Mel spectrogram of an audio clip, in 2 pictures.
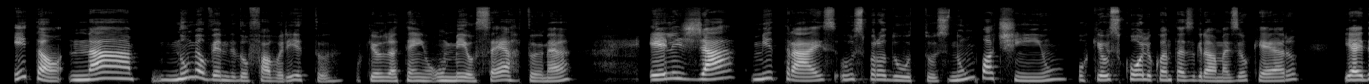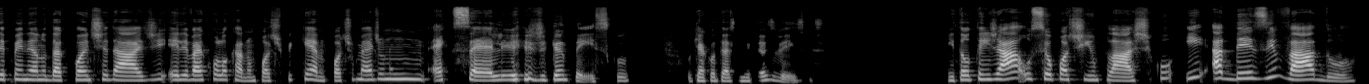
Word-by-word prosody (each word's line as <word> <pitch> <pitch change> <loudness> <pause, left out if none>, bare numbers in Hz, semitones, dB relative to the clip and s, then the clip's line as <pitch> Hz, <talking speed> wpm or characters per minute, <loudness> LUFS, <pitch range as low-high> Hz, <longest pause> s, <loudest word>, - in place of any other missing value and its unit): Então, 250 - +2
na 260 +6 +5 0.2
no 210 +7 -2
meu 325 -3 -1
vendedor 190 -6 -4
favorito, 165 0 -6 0.2
porque 170 +1 -11
eu 170 0 -1
já 160 -1 -1
tenho 170 0 -5
o 170 +3 -4
meu 170 -2 -1
certo, 180 -2 -3
né, 165 +10 -2 0.8
ele 240 +6 +4
já 240 +6 +5 0.2
me 250 +6 -3
traz 190 -5 +2
os 225 +3 -4
produtos 180 -7 -7
num 220 - -5
potinho. 220 - -4
Porque 205 +1 -6
eu 200 - +2
escolho 225 0 -1
quantas 200 -1 -4
gramas 165 -3 -3
eu 185 +1 -7
quero 175 +4 -3 0.5
e 205 - 0
aí 205 0 +8
dependendo 225 -1 -3
da 200 -1 +1
quantidade, 210 0 +1
ele 215 0 -2
vai 210 -1 +3
colocar 215 -2 -4
num 165 +1 -10
pote 175 -1 -7
pequeno, 220 -4 -3
pote 180 +6 -7
médio, 225 +1 -3
num 245 -1 -2 0.3
XL 210 +5 +2
gigantesco. 205 - -6 0.6
O - - -17
que - - -4
acontece 160 -1 -5
muitas 180 +5 -8
vezes. 460 - -14 1.2
Então 210 +4 -2
tem 235 +2 -3
já 245 +5 +8
o 255 - -7
seu 245 -1 +1
potinho 225 -2 -2
plástico 185 +7 0
e 320 +6 -2
adesivado. 240 - +4
210 Hz, 130 wpm, -23 LUFS, 175-235 Hz, 1.2 s, aí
